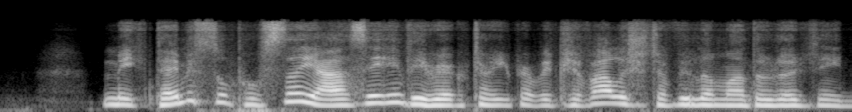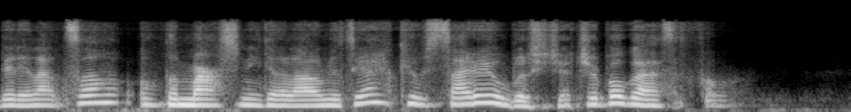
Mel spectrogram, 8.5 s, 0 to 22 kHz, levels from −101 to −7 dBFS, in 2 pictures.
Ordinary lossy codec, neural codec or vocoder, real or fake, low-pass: Opus, 32 kbps; codec, 16 kHz in and 24 kHz out, 0.4 kbps, LongCat-Audio-Codec, four codebook decoder; fake; 10.8 kHz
